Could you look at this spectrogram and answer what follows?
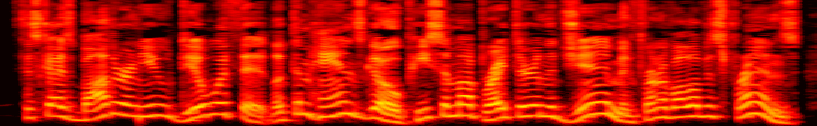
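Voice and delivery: mock pep talk, swooping high pitch; sarcastic. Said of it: "Obviously, I'm being sarcastic".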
